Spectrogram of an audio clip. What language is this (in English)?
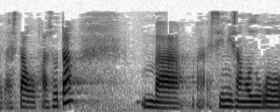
Basque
